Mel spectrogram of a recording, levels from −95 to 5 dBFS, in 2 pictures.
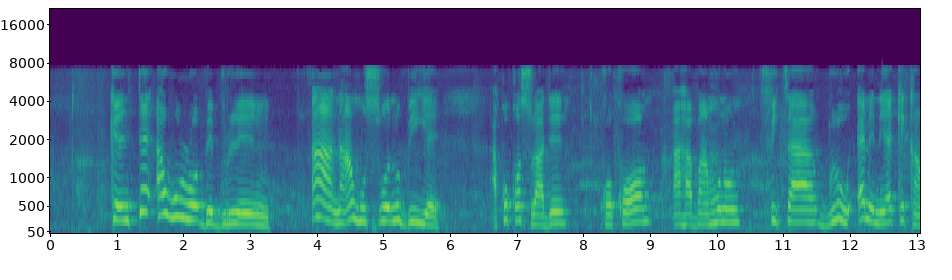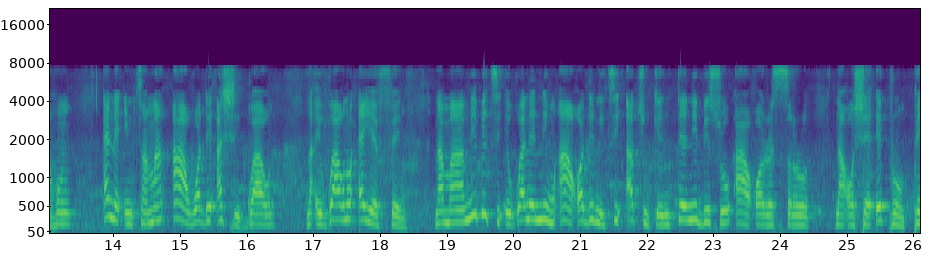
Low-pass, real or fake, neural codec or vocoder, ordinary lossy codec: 7.2 kHz; fake; codec, 16 kHz, 8 kbps, FunCodec, trained on Chinese and English, 25 frames a second; AAC, 48 kbps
